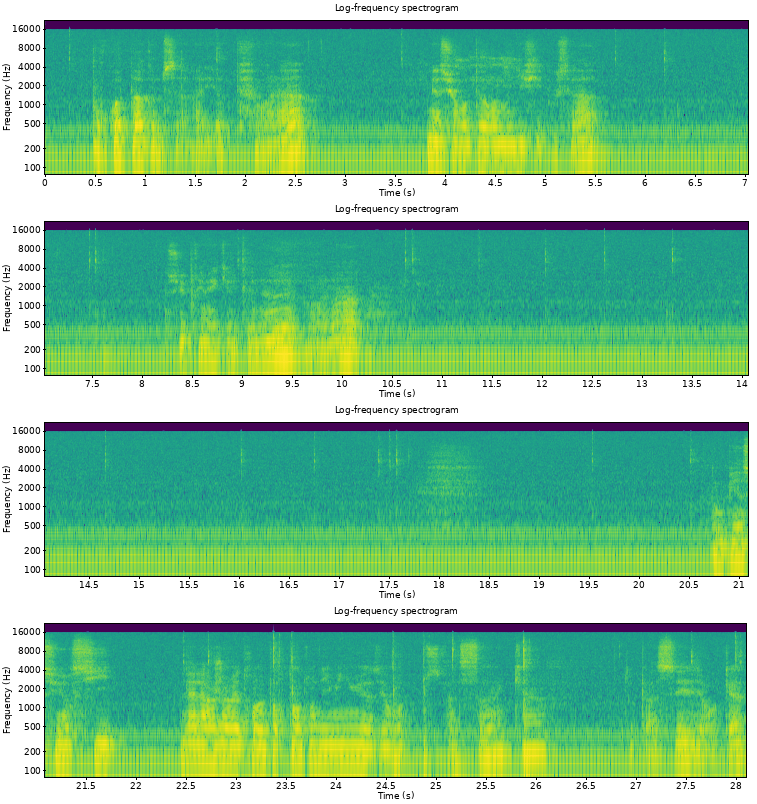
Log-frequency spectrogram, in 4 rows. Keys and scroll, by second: 23.6 0, 24.8-26.3 typing, 28.0-28.1 typing.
